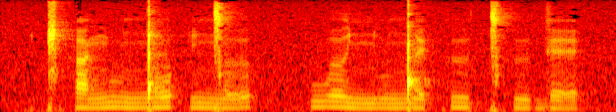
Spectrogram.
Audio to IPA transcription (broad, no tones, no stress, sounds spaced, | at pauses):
ǁʰ a ŋ u ŋ͡ǃ o h i ŋ͡ǀ ɤ | w ɤ ɲ u ŋ͡ǃ ɛ k ɯ ǀʰ ɯ ɡ ɛ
